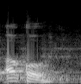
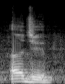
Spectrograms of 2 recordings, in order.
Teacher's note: ان کو ذرا آواز دگنی کر کے جھٹکا دے کے پڑھتے ہیں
